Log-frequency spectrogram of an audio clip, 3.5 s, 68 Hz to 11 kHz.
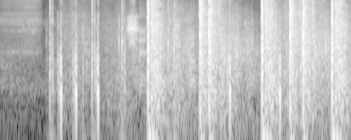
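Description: Gunfire in the video game Arma 3 during an infantry fire-and-manoeuvre exercise: sharp irregular shots and short bursts crackling close by, bunched into rapid clusters with brief gaps.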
